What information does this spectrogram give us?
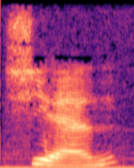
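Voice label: "xian3", Mandarin pinyin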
